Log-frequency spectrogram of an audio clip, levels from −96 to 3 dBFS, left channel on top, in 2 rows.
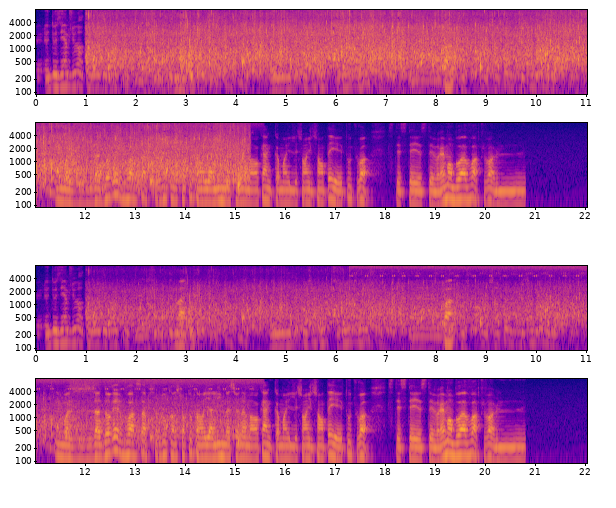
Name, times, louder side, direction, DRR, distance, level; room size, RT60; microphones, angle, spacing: voice 1, 0.0-7.0 7.4-10.5, left 2 dB, 30° left, 2.3 m, -42 dB
sound 1, 1.0-15.3, left 10 dB, 85° left, 0.3 m, -29 dB
voice 2, 2.8-3.2 8.2-8.4 11.4-17.9 18.2-20.8, right 2 dB, 70° right, 1.6 m, -29 dB
sound 2, 6.2-15.6, right 12 dB, 55° right, 4.8 m, -46 dB
head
